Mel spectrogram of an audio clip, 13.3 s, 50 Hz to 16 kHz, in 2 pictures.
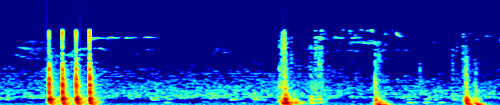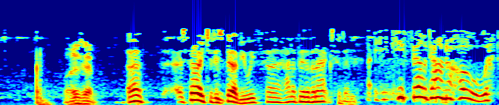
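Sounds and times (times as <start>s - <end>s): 
sharp knocks on a wooden door: 0.6s - 1.4s, 5.0s - 5.2s, 6.2s - 6.5s, 7.2s - 7.5s
speech: 7.6s - 13.3s.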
